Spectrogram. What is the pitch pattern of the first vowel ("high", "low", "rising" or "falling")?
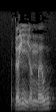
rising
